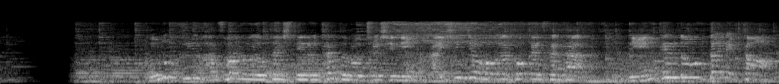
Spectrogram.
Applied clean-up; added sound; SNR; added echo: none; none; none; reverberation time 0.7 s.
